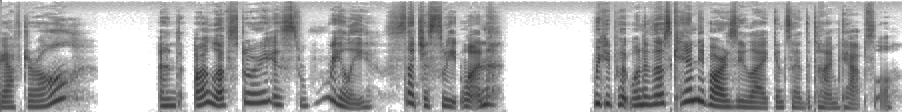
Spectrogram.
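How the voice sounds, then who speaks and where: A woman's voice: fairly high pitch, warm tone, no room sound, studio quality. A woman playing a flirty, obsessive yandere wife in an ASMR roleplay, gushing and coy with a possessive edge under the sweetness. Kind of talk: ASMR roleplay, addressing the listener as spouse. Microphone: close, dry microphone.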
